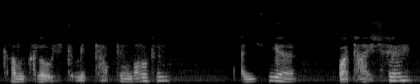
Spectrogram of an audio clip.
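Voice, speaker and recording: An actor playing a weak, guilt-ridden baron-scientist in formal, declamatory old-time radio drama style. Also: male voice, medium pitch, lively intonation, unhurried, natural voice. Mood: dying, bitter. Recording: noisy vintage radio drama recording.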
